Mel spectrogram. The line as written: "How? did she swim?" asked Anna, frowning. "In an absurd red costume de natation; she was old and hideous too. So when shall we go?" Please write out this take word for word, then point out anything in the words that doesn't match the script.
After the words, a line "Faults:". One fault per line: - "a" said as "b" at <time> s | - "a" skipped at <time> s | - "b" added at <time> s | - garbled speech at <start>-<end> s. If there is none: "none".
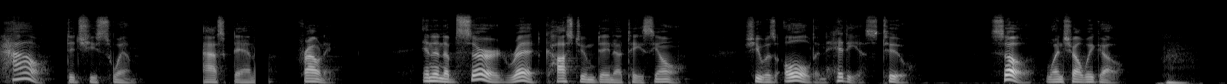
"How? did she swim?" asked Anna, frowning. "In an absurd red costume de natation; she was old and hideous too. So when shall we go?"
Faults:
none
